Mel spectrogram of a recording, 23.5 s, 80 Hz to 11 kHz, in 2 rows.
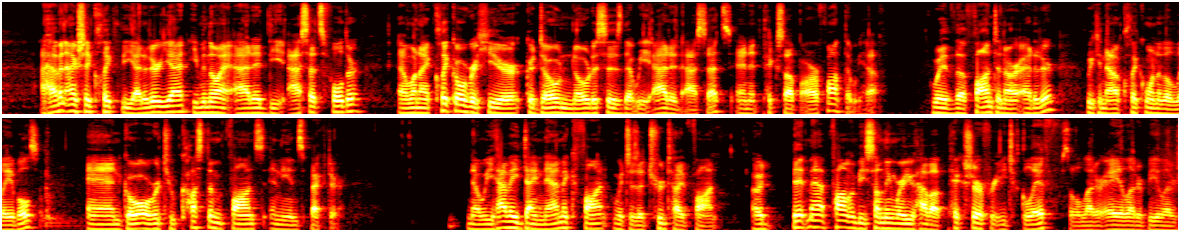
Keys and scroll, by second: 9.3 super+2, 9.3 ctrl+shift+z, 22.3 ctrl+z.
